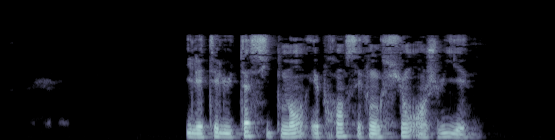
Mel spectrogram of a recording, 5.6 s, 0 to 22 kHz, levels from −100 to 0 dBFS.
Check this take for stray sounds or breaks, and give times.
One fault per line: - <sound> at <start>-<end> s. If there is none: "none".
none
